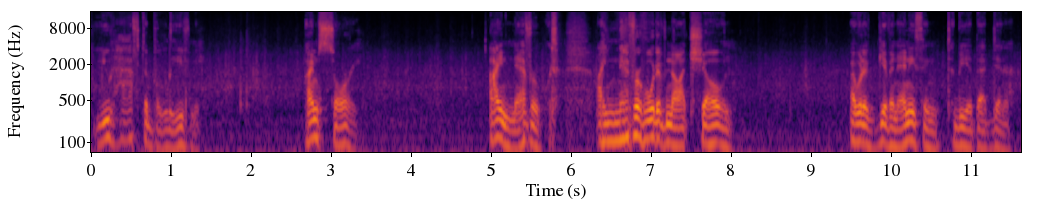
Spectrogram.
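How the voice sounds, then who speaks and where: Actor as earnest deep-voiced lovestruck man. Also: a little hiss or hum. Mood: frustrated, apologetic. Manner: halting, colloquial, confessional. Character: earnest lovestruck male coworker clearing up a misunderstanding. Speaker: roleplay audio voice actor. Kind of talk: intimate dramatic roleplay audio, one-sided conversation. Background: rainstorm ambience.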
